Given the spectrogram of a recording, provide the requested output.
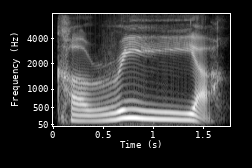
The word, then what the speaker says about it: Korea: Career, career with the stress on ear is similar to Korea. Korea. The American pronunciation changes the O and the A to because they're not stressed.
